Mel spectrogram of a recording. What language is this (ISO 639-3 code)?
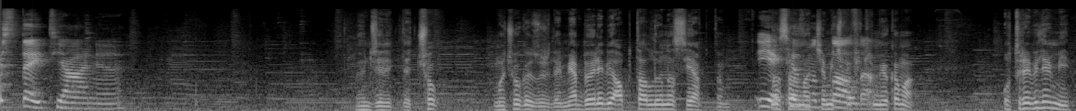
tur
